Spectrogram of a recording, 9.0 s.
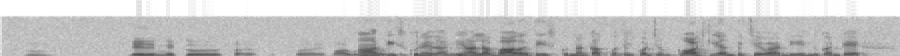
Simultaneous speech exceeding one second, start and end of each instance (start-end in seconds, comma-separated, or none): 3.6-5.0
